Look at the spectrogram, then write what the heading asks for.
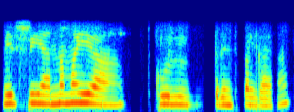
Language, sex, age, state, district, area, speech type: Telugu, female, 18-30, Andhra Pradesh, Annamaya, rural, conversation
